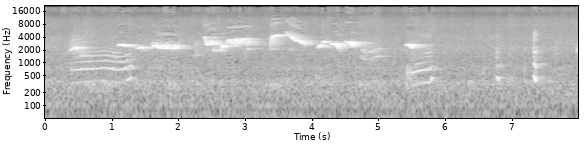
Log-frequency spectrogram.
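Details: Semi-tame Bali-type oriental magpie-robin singing loudly ngeplong: varied whistled phrases, buzzy harmonic notes and rich warbles, with several sharp clicks near the end.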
